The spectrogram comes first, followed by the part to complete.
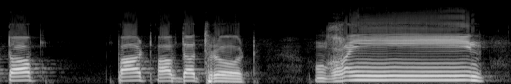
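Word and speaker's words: غین: Ghain is pronounced from the top part of the throat.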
